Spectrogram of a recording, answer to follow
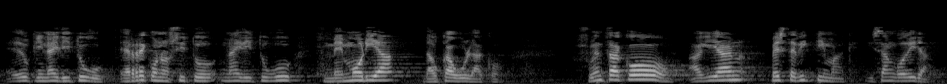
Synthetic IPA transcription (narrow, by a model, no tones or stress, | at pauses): e̞ðukinajðit̪uɣue̞re̞ko̞no̞sit̪unajðit̪uɣume̞mo̞ɾiaðawkaɣ̞ulako̞ | sue̞nt͡sako̞aɣ̞ianbe̞st̪e̞β̞ik̚t̪imak | isaŋɡo̞ð̞iɾa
